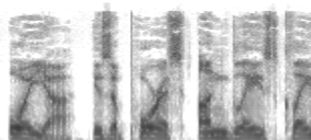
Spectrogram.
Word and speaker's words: olla: Well, an olla, pronounced olla, is a porous, unglazed clay pot that's buried directly into the soil near plants.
